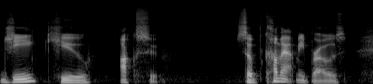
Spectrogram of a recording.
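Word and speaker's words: GQuuuuuuX: And it's pronounced GQXU. Or Aksu. When they were doing their live stream, when they initially announced it, they said it is pronounced GQ Aksu.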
